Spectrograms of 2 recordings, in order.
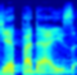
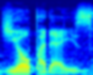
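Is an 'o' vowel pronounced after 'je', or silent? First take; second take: silent; pronounced. First: No 'o' vowel is heard after 'je'. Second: An extra 'o' vowel is heard after 'je'. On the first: The speaker calls it right. "the verb is jeopardize" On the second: The speaker calls it wrong. "not jeopardize"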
